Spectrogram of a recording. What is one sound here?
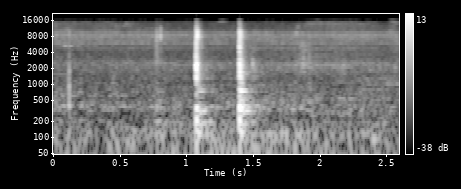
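A hand knocks on escalator steps.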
